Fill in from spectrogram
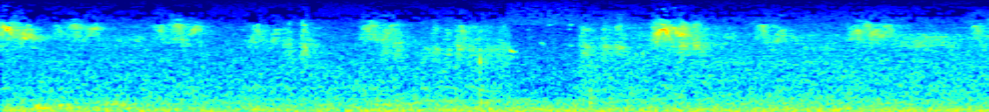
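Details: Two baby house sparrows being fed by their parents in an artificial clay pot nest give rapid, high-pitched squeaky chirps in short clusters against constant outdoor noise.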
